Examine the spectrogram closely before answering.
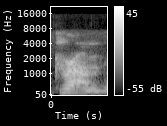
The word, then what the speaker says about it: DJ Rum: And then we, I think I've been listening to a lot of Drum is how you're supposed to pronounce it, but it's spelled DJ Rum.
